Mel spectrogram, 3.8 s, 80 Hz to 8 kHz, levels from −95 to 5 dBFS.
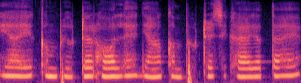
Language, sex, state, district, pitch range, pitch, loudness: Hindi, female, Uttar Pradesh, Lucknow, 250-270 Hz, 260 Hz, -18 LUFS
